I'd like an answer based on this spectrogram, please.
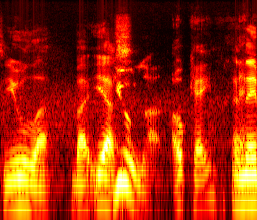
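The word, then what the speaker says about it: JOOLA: by this Jula agency it's the J is silent it's Ula but Yesa okay and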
